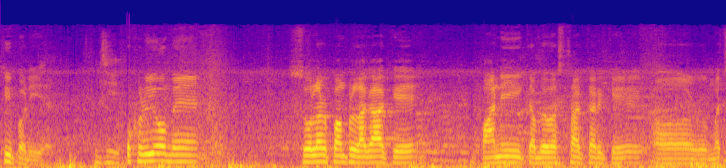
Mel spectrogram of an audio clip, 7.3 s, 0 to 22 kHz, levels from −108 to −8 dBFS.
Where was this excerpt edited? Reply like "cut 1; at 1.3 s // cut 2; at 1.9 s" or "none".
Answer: cut 1; at 1.3 s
